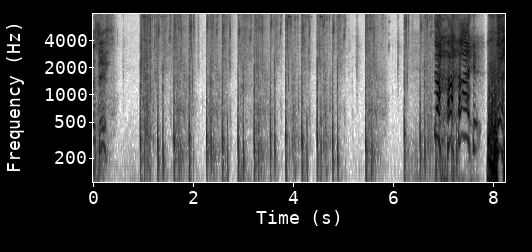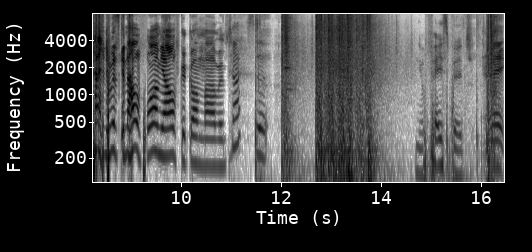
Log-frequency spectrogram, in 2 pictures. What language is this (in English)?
German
